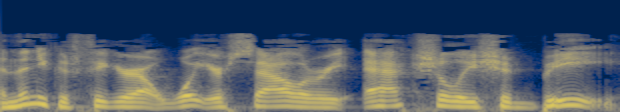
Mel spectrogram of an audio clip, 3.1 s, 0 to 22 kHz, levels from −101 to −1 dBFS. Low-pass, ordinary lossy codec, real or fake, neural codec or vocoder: 7.2 kHz; MP3, 32 kbps; real; none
